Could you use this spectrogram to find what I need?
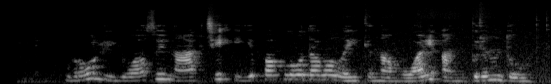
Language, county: Lithuanian, Panevėžys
